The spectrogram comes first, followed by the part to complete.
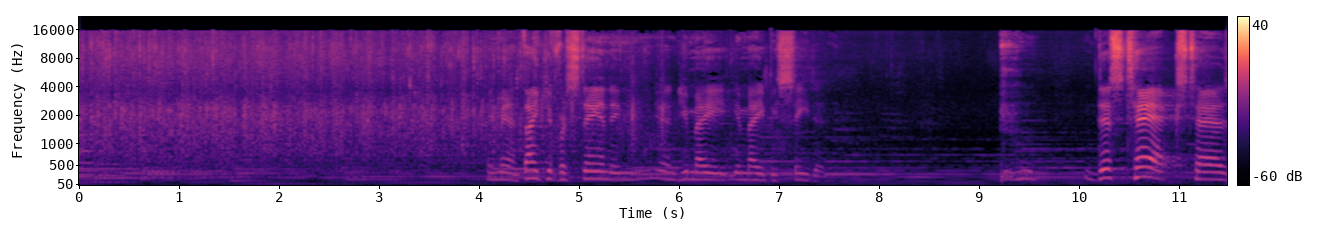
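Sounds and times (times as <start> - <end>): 
congregation clapping hands: 0.0 - 7.2
low organ-like chords: 0.0 - 11.4
speech: 4.1 - 7.6, 10.2 - 11.4.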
